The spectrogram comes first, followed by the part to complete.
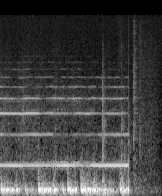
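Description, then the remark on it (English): An alarm blares with a steady, buzzy electronic tone over a rapid low throbbing pulse, holding for over two seconds before cutting off abruptly with a click. No one speaks. “I heard the alarms. Found the alarm.”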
